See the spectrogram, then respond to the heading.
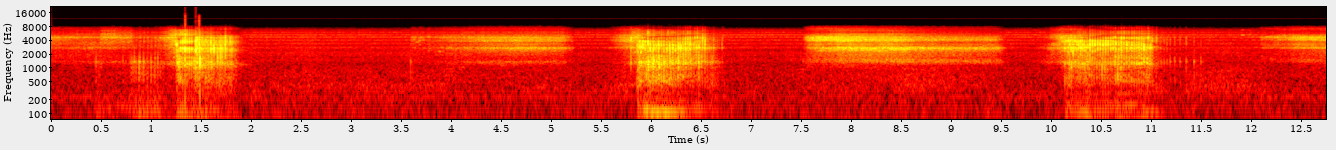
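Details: An 8-year-old female springer spaniel with a nasal tumour undergoing radiotherapy, snoring: steady hissing, whistly rasps on inhalation and exhalation, about six cycles in thirteen seconds.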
